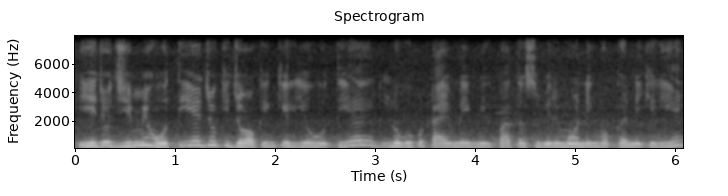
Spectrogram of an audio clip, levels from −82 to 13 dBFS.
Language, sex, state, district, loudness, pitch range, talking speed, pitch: Hindi, female, Chhattisgarh, Raipur, -14 LUFS, 225-260 Hz, 245 wpm, 235 Hz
